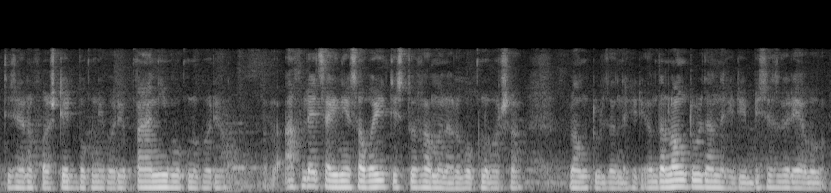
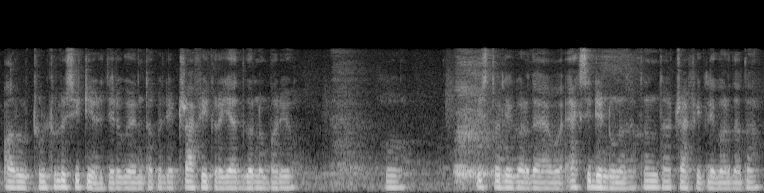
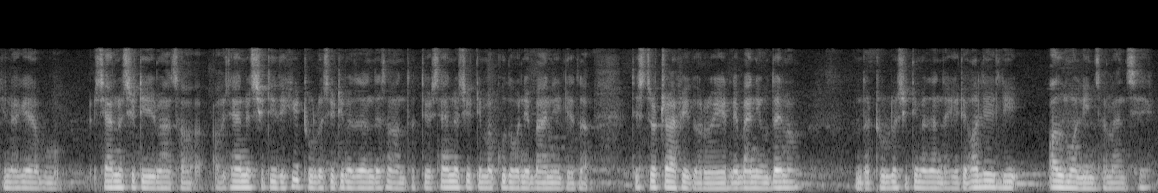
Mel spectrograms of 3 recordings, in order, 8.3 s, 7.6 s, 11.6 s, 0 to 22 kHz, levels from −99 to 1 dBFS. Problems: none marked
